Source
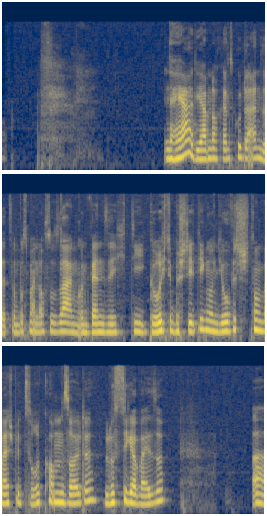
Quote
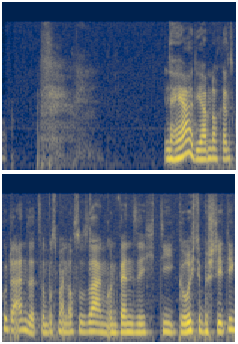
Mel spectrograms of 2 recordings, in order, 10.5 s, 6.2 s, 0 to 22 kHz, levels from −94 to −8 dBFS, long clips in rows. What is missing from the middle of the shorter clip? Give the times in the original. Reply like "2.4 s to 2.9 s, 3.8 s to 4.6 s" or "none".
none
